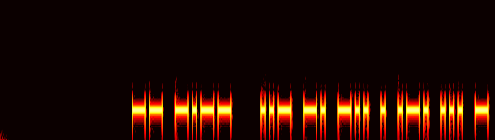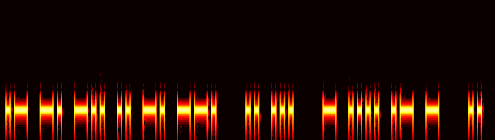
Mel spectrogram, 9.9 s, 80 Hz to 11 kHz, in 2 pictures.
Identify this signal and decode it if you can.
Morse code, heard as a keyed tone, about 27 wpm, 700 Hz. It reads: MY UNDERSTANDING IS THAT I
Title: Sentences from Top 1000 Words - Review Part 3 - 28wpm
